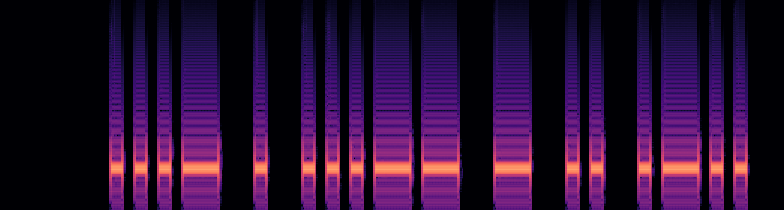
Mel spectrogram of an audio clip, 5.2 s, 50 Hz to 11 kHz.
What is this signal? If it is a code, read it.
Morse code, heard as a keyed tone, about 15 wpm, 700 Hz. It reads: VE3TIL
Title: DXCC-100 Call Signs - 6 Characters - Repeated 3x - 15wpm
